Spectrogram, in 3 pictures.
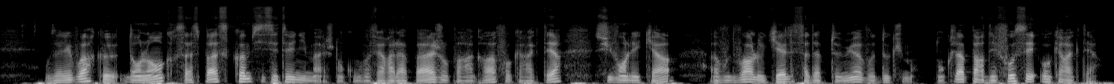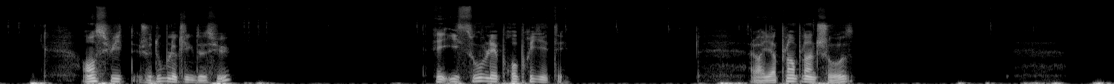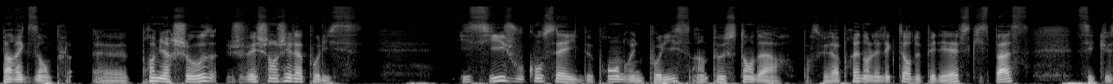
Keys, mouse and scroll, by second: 0.2 right click, 11.2 click, 13.5 click, 15.3-17.0 drag, 17.3 click, 19.2-21.2 drag, 25.5 click.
